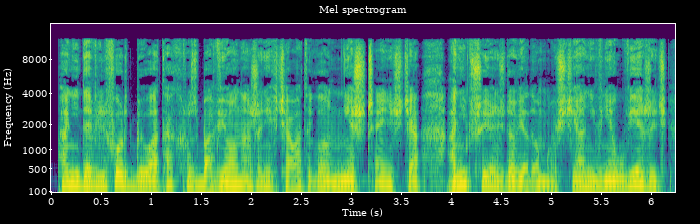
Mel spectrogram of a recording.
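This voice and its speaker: A man narrating a classic novel audiobook with expressive, varied delivery. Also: medium pitch, fairly quick, no room sound, clean studio sound.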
